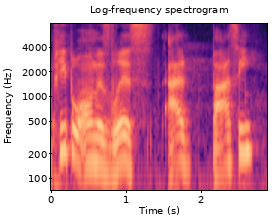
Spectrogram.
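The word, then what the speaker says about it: Bazzi: on this list I bossy that's how you pronounce it ba zzi yeah and little baby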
